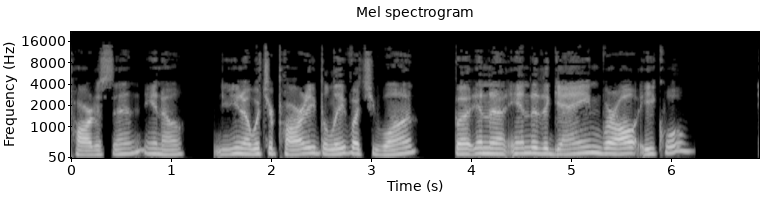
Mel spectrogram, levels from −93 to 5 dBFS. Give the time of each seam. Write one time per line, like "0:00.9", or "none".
0:01.2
